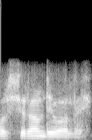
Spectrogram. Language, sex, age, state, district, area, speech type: Goan Konkani, female, 60+, Goa, Canacona, rural, conversation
